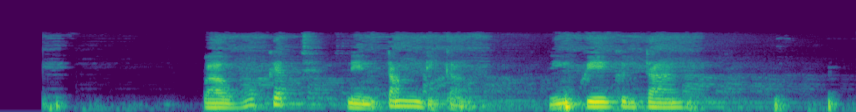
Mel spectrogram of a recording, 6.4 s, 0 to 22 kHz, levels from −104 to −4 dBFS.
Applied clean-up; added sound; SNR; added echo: none; none; none; reverberation time 1.6 s.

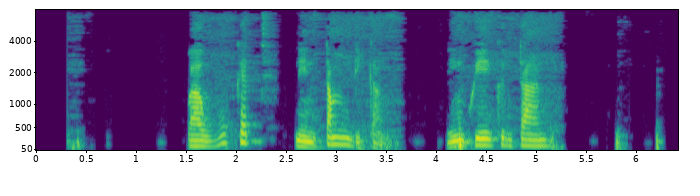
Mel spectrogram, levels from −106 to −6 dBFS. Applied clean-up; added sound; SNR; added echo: none; none; none; none.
